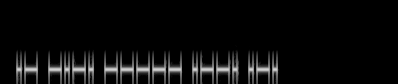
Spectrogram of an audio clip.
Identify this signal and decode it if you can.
Morse code, heard as a keyed tone, about 30 wpm, 700 Hz. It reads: AC0PR
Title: NA SOTA Chaser Callsigns 30wpm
